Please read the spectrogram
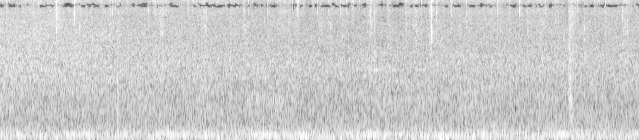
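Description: Steady rainfall pattering on an umbrella overhead, with scattered drop taps. A low, steady rumble of city street traffic runs underneath.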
